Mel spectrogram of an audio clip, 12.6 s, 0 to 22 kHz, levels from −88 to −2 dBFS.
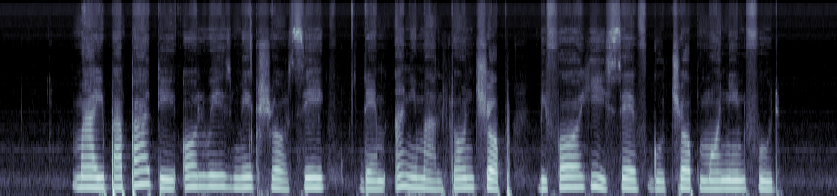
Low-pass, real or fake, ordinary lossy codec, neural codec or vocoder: none; real; none; none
